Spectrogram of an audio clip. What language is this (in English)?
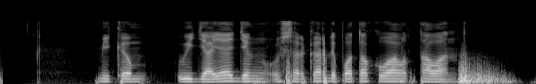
Sundanese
